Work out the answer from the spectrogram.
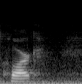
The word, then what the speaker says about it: QUARC: They've given us a uh license for a copy of their latest software, the QUARC, I believe it's pronounced Quark software to use for the demonstration.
